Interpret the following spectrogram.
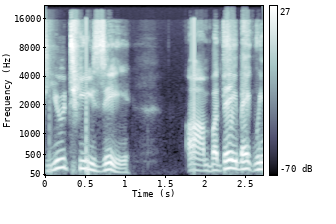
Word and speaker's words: Utz: a town dispute about how to pronounce that word, it's UTZ.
